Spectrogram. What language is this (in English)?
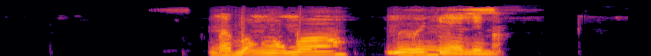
Bakoko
